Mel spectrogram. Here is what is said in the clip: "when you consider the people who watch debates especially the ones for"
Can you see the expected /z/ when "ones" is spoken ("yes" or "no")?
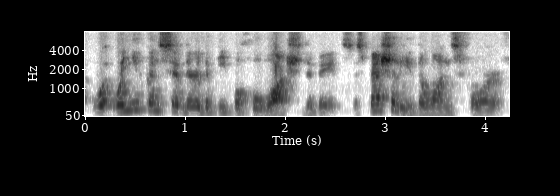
no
